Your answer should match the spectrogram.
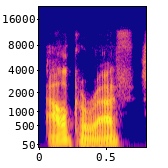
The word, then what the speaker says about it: Alcaraz: And Alcaraz, well, if you were from Latin America, it would be a hard Z. But if you're Spanish, the Z is TH, and he pronounces it Alcaraz. So that's how I said it. I don't know if I'm saying it incorrectly, but I heard him say it that way.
